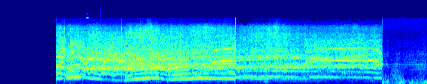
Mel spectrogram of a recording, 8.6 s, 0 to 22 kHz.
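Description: Nissan 120Y drift car's engine revving up and down with tyres squealing as it slides. The sound starts suddenly about a second in, drops in level at a cut near the middle, and breaks off again shortly before the end.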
